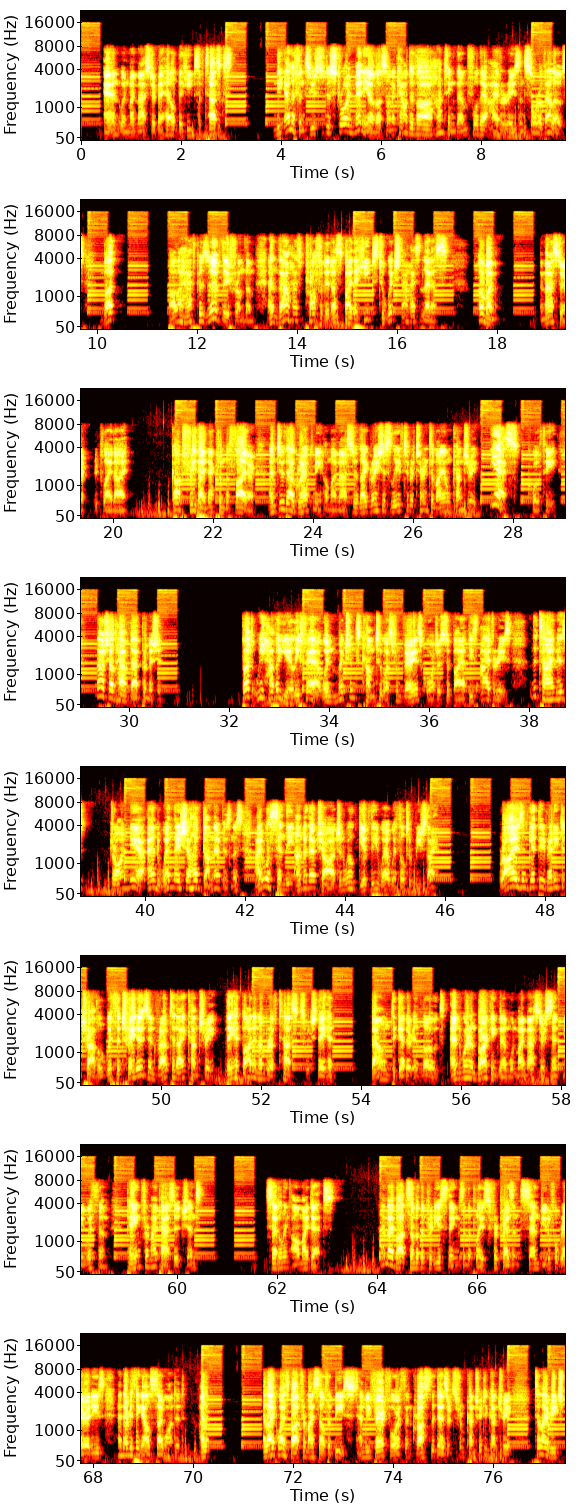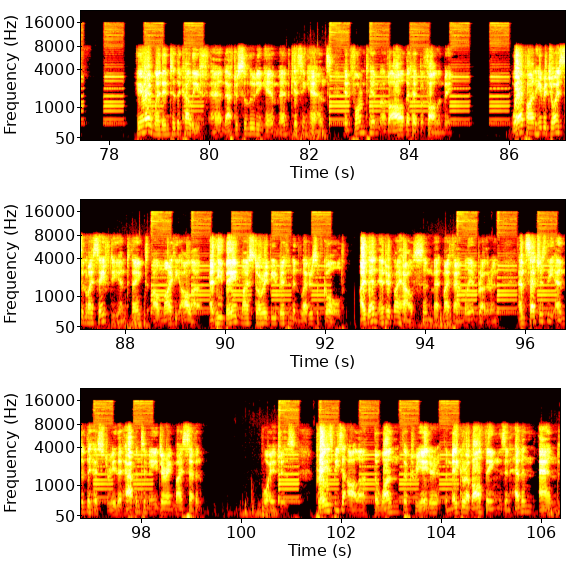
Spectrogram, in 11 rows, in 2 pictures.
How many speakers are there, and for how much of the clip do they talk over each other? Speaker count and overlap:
one, no overlap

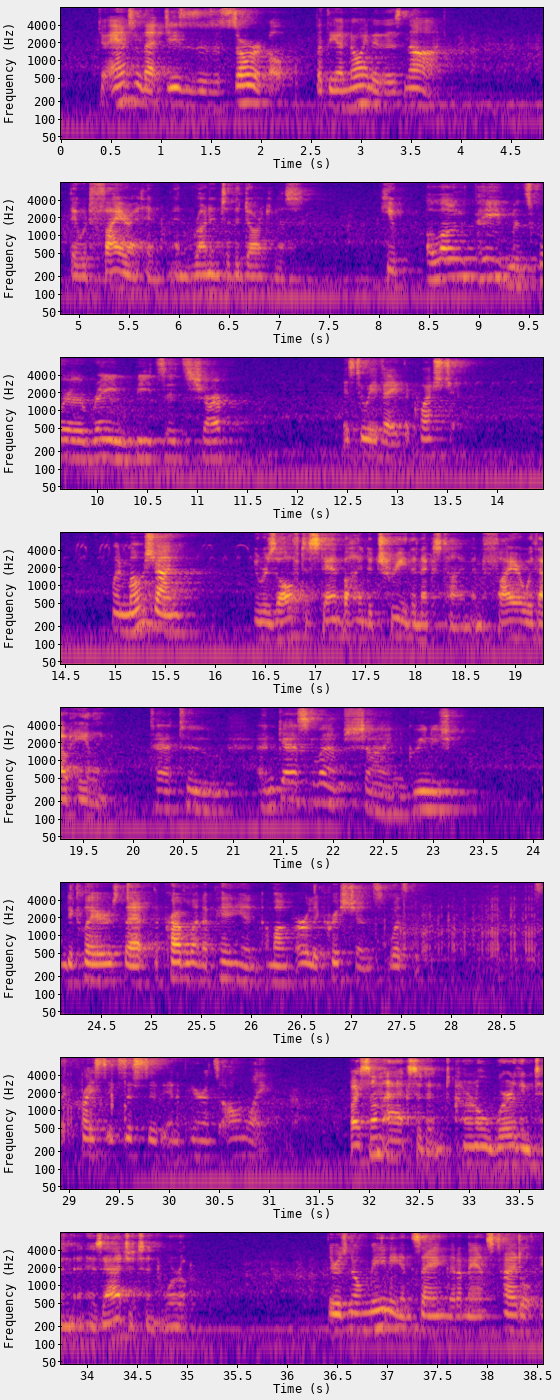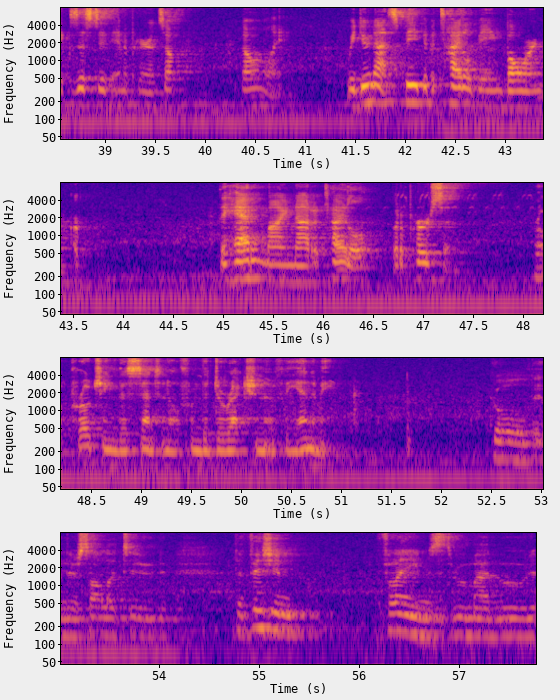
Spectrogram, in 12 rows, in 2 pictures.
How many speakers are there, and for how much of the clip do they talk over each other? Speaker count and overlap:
three, no overlap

